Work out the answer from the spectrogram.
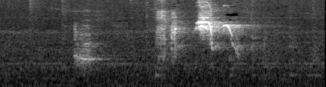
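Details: Domestic cockatiel in Dortmund-Huckarde, Germany, uttering a few soft, separate chirps followed by a higher, slightly louder twittered note, against a quiet indoor background.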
